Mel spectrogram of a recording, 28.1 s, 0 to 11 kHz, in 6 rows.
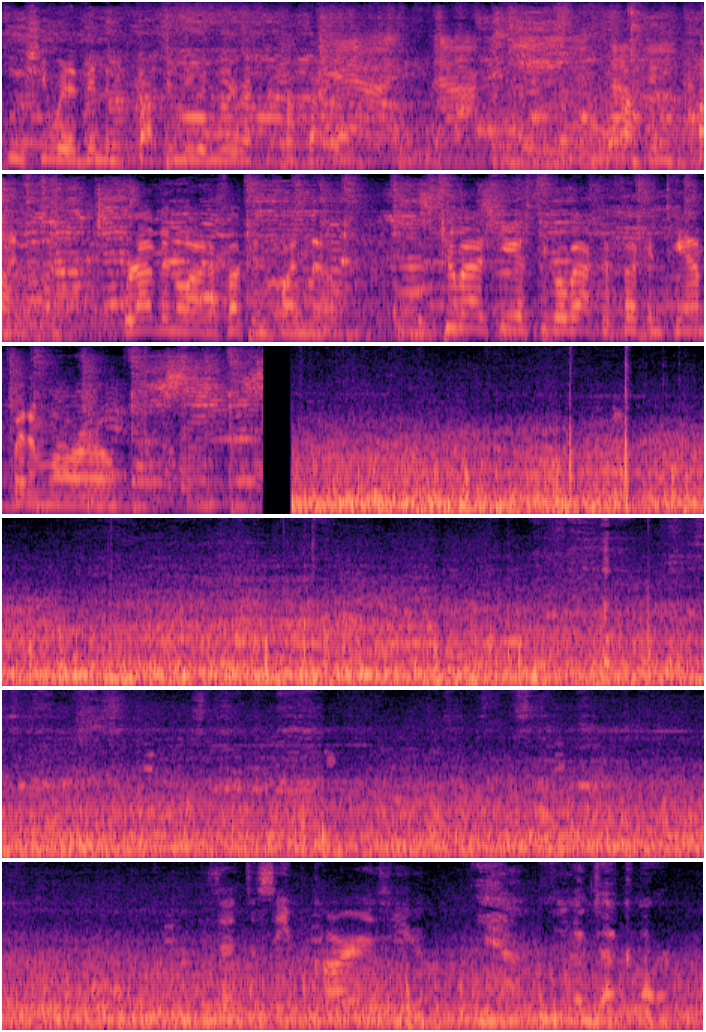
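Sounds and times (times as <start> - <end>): car driving at highway speed: 0.0 - 6.1, 11.3 - 28.0.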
